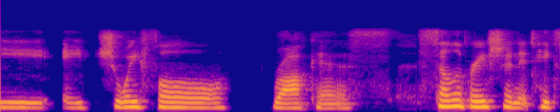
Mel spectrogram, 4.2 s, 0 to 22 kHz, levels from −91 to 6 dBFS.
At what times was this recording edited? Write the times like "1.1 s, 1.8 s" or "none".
3.1 s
